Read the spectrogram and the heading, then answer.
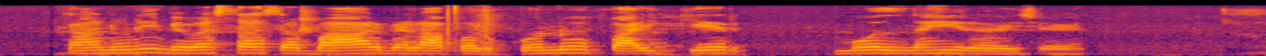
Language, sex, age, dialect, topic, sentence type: Maithili, male, 25-30, Bajjika, banking, statement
